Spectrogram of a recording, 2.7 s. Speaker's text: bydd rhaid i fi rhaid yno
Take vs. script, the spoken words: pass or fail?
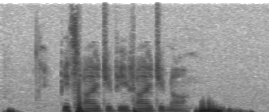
pass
